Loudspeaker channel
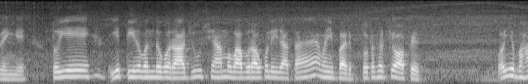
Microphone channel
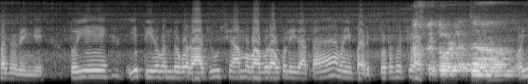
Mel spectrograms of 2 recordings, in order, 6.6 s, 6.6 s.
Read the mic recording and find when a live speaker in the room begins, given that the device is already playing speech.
5.1 s

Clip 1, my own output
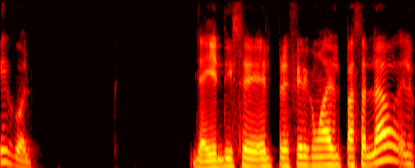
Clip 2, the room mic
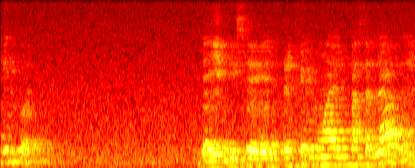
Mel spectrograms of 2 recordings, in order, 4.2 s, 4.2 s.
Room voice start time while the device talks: none

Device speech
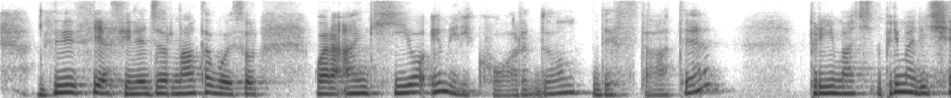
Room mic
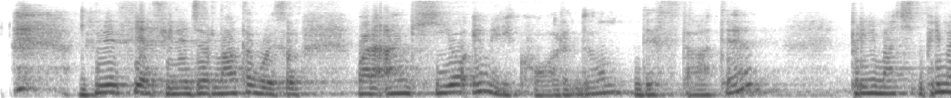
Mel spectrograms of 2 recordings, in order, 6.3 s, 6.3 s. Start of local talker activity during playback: none

